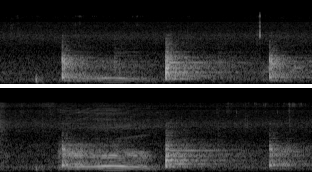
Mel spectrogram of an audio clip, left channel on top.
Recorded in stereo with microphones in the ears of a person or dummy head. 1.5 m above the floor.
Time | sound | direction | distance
0.6 | a snare drum | 35° left (ahead or behind) | 1.0 m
